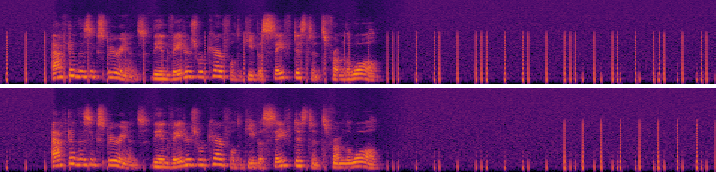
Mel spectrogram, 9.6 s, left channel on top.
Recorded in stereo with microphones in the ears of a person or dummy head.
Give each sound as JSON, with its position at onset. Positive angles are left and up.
{"t": 0.7, "sound": "a woman speaking", "side_deg": -15, "distance_m": 1.4}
